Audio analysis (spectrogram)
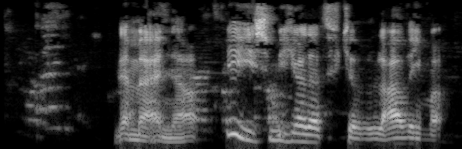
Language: Kabyle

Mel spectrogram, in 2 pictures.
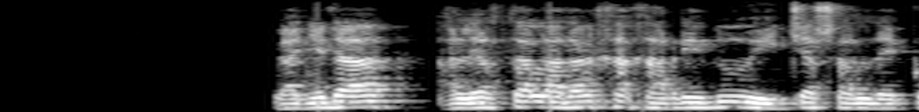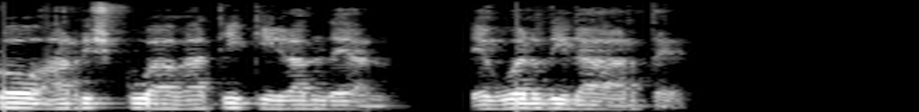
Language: Basque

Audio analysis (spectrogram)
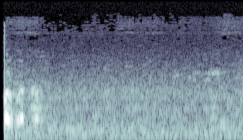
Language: Pashto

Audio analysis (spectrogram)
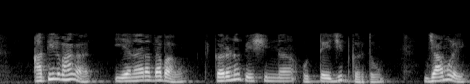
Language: Marathi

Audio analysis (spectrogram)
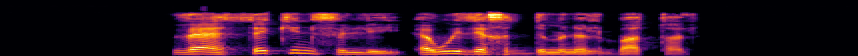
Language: Kabyle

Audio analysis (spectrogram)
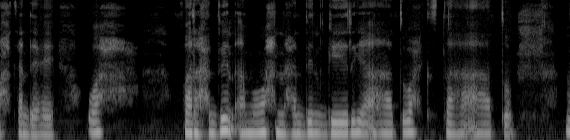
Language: Somali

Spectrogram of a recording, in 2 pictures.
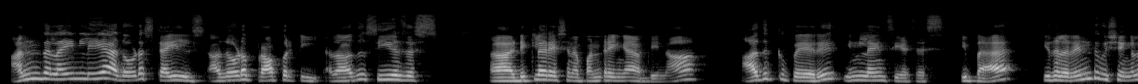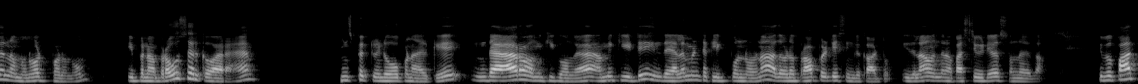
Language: Tamil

